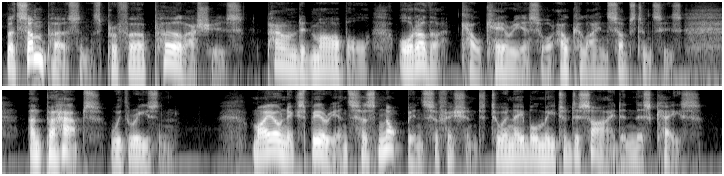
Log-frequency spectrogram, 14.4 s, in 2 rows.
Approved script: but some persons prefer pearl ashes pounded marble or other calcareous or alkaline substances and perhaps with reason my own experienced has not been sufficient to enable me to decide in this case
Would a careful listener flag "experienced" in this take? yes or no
yes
